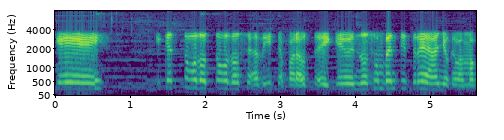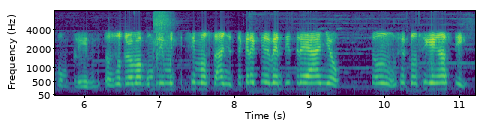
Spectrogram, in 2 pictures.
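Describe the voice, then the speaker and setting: A woman's voice: fairly high pitch, fairly even intonation, normal speed, soft background music. Tearful woman caller, heartfelt well-wishes, phone-line sound. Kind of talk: phone call to a radio show.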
